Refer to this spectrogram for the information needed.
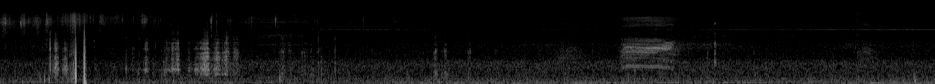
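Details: A crow in spring breeding season defending its breeding territory gives one clear, hoarse caw late in the recording, after faint, rougher calls near the start, against steady outdoor background noise.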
